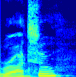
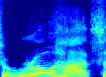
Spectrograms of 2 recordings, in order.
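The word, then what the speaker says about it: Rohatsu: Is that how you pronounce it, Ratsu? – No, Ratsu. It's Rohats, and a Merry Rohats to you too, my friend.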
